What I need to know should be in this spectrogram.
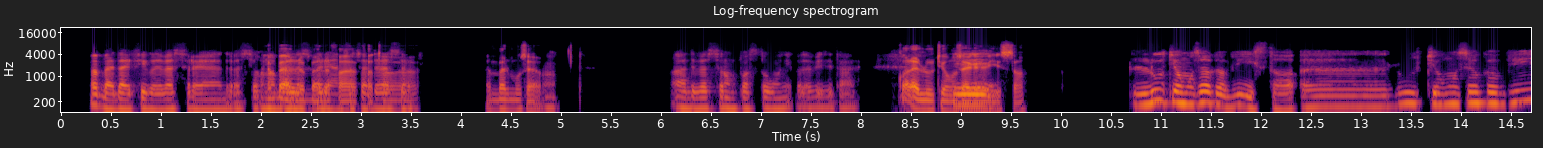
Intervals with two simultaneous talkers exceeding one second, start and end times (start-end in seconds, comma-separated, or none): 1.9-3.5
